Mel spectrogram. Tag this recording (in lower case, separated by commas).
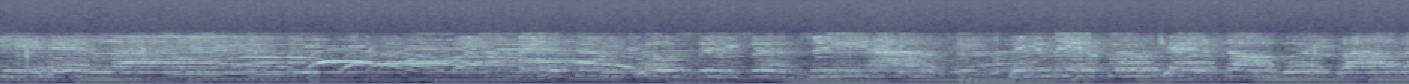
music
